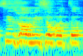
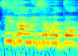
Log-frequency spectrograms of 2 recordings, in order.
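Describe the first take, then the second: Both takes have the same delivery.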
